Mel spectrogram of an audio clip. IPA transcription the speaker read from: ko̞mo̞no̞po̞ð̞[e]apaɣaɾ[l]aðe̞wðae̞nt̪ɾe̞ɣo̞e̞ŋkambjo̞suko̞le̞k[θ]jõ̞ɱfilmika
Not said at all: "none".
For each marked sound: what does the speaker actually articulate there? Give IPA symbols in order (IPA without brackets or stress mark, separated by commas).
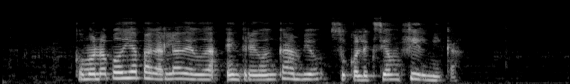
i, l, s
